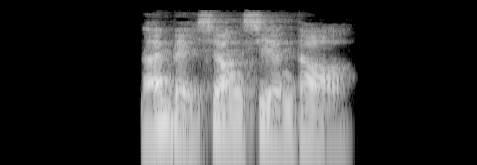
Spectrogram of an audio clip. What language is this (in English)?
Chinese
